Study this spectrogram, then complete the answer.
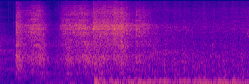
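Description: A new motorcycle engine cranks and fires at about one second, then settles into a steady, loud, rumbling idle close by for the rest of the clip, with no talking.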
